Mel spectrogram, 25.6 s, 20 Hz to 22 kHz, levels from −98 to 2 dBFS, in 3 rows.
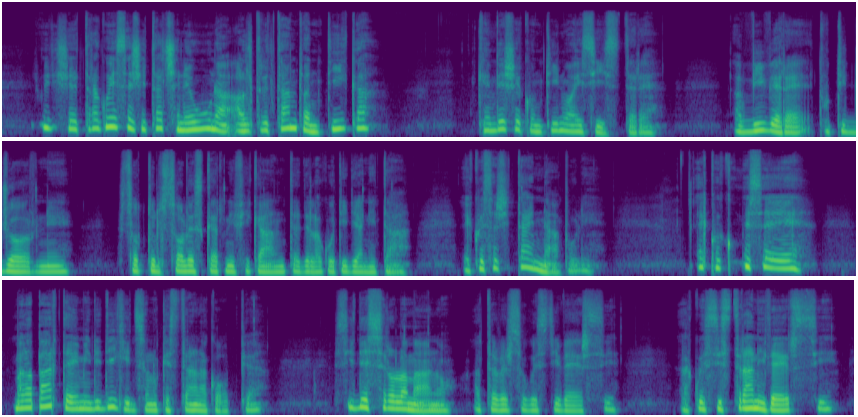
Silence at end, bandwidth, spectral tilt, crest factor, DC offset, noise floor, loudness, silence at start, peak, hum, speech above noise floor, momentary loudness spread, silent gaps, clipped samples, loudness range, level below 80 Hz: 0.2 s; 17 kHz; -6.5 dB/octave; 20 dB; under 0.1%; -70 dBFS; -28 LUFS; 0.4 s; -8 dBFS; none; 43 dB; 13 LU; none; under 0.1%; 5 LU; -76 dBFS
